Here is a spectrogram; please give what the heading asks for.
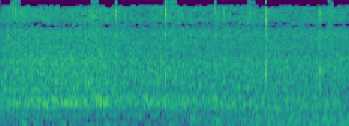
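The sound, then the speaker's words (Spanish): A basketball arena crowd gives an ovation, a loud, sustained roar of cheering and applause that holds steady for the whole clip. “Era una ovación para Nikola Mirotić”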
